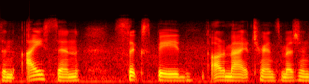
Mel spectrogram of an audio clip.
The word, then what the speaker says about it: Aisin: It's an Aisin 6-speed automatic transmission.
